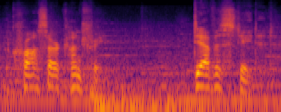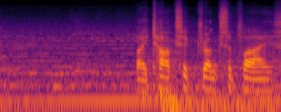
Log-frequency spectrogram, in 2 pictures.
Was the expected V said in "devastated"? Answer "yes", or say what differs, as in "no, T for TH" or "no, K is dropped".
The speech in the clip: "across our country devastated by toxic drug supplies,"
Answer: yes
